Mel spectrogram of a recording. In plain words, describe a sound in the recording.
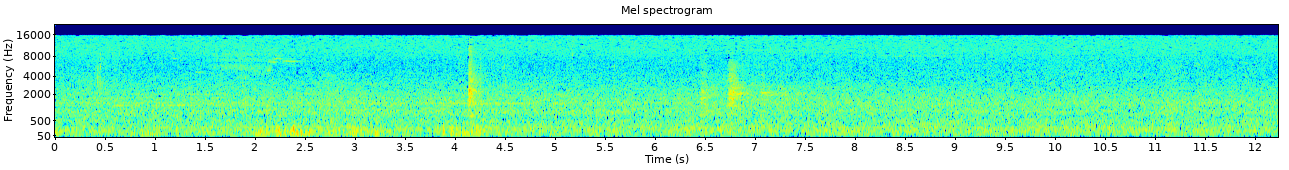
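A man gulps a drink from a bottle.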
